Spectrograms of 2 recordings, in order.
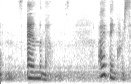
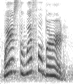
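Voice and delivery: loud worried call; anxious call; 10 semitones higher, 8 dB louder than usual. Acted. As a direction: call out in alarm. Tom anxiously calls out.

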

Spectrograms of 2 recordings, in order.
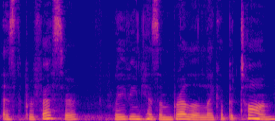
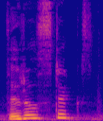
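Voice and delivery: cranky grumble, pitched up; mild exasperated muttered oath; grumbling; 6 semitones higher, 4 dB louder than usual. A narrator's reading. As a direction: repeat it in higher-voiced annoyance. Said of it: "the professor grumbled".

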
